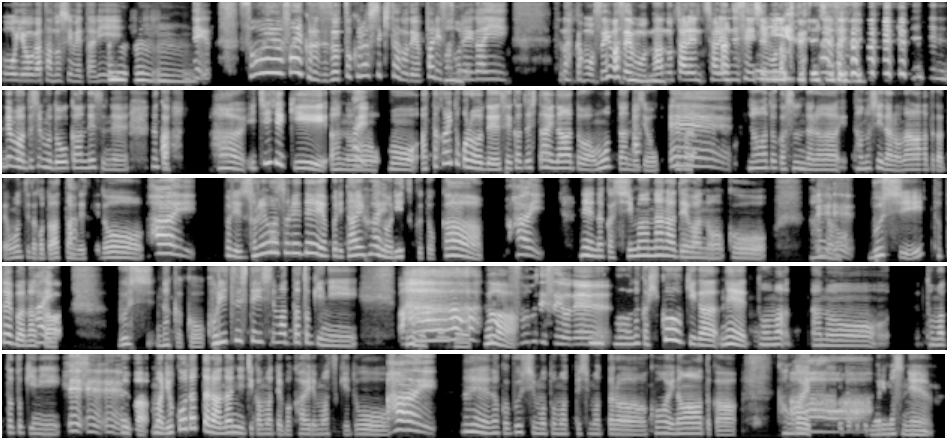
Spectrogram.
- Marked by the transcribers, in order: other background noise; laughing while speaking: "いえ いえ いえ。全然 全然、全然 全"; laugh; other noise
- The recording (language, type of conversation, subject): Japanese, unstructured, 住みやすい街の条件は何だと思いますか？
